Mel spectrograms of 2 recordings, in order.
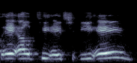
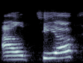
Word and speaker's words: Althea: it's okay it's spelt a-l-t-h-e-a um so i've i pronounced it althea the t-h um but i guess to make it easier el altia i'm jamaican i'm born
